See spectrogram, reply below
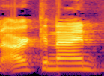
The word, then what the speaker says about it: ArKainine: Yeah, so ArKainine is ArKainine. It's the Pokemon ArKainine, but instead of C-A, it's my name, Kai.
